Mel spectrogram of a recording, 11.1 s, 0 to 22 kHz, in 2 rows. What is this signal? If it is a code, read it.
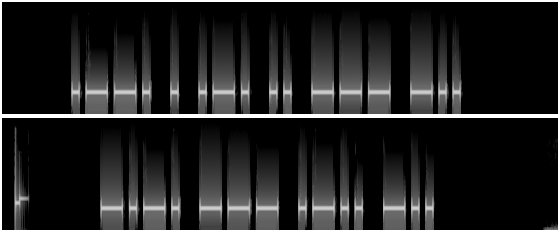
Morse code, heard as a keyed tone, about 17 wpm, 700 Hz. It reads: PERIOD COLD
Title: Sets of 5 Words - New Word Drill - 17wpm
